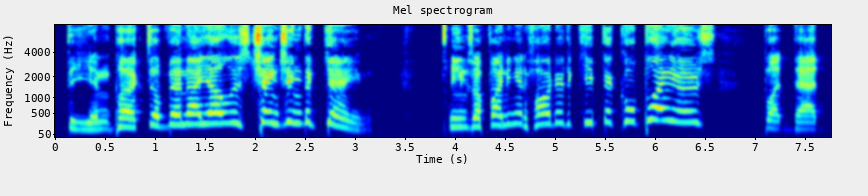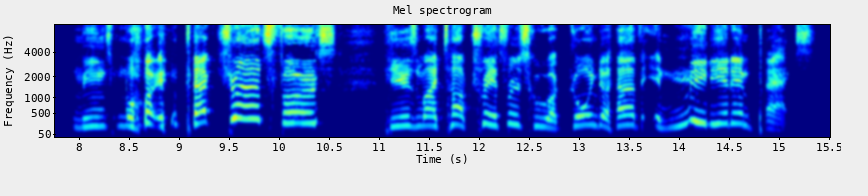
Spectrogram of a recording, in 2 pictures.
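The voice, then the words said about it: Imitates another person's voice. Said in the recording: “I have to do the Dickie V impression if you're reading Dickie V lists ... Here's Dickie's description in my Dickie impersonation.”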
